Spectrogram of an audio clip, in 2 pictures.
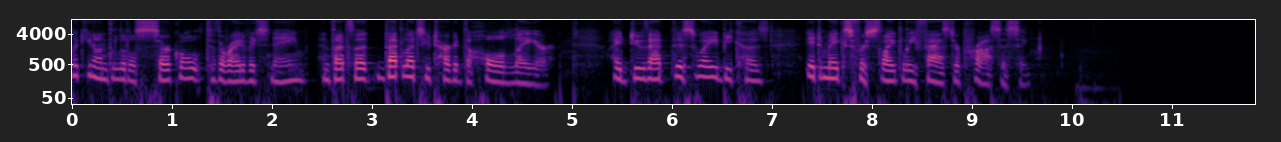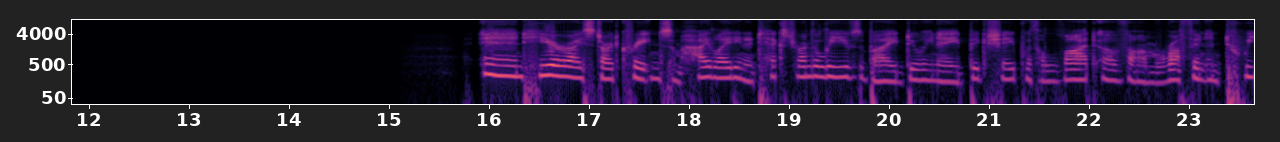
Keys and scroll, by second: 0.5 Tab, 1.0 Tab, 1.4 shift+x, 2.0 n, 5.6 x, 6.1 shift+x, 8.9-10.6 typing, 11.9-14.4 typing, 17.2 a, 17.7 alt+super+r, 18.2 alt+super+t, 19.0 alt+shift+super+t, 21.0 super+z, 21.1 super+z, 22.1 alt+shift+super+t.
